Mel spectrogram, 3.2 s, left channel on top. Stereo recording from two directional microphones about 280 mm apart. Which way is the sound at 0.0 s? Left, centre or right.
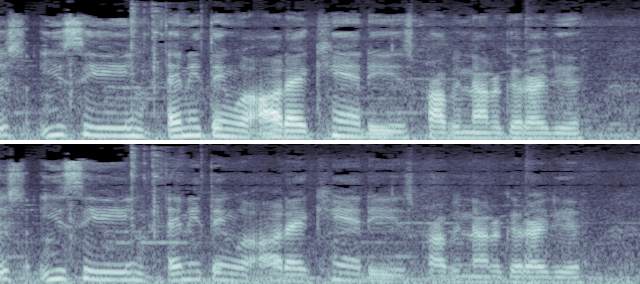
Centre.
